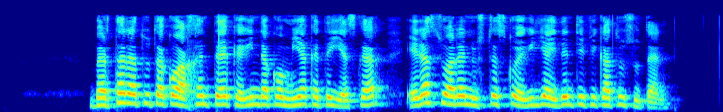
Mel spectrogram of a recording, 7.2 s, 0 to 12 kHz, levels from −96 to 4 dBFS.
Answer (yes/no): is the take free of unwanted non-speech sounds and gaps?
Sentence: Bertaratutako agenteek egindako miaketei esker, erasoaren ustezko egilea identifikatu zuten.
yes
